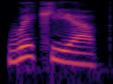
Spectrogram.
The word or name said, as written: wikiup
